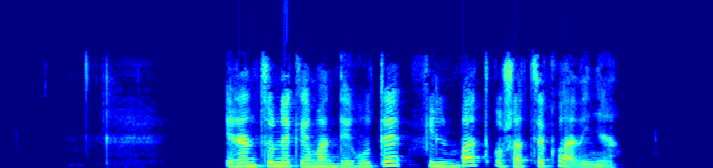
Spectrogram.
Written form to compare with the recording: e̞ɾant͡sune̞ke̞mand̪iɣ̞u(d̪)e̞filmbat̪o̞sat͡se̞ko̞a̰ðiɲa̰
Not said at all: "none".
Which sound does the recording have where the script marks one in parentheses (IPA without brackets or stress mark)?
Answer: t̪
